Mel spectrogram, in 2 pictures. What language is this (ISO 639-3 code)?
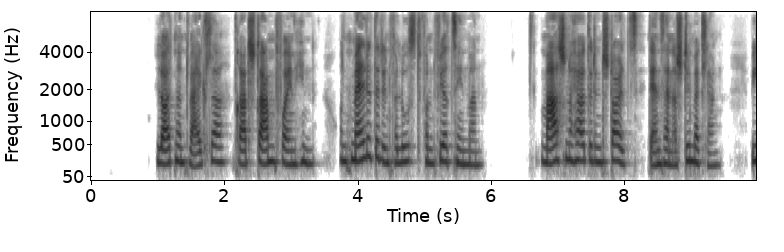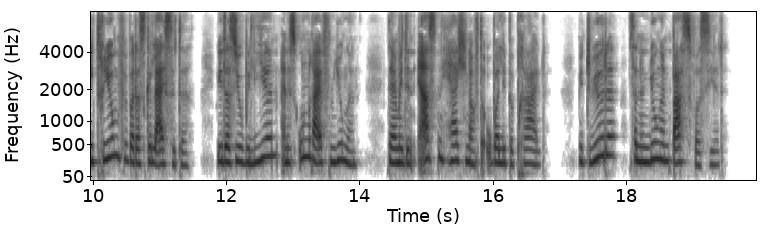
deu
